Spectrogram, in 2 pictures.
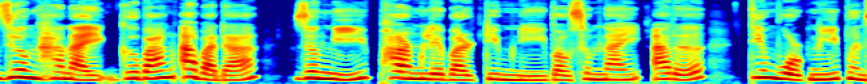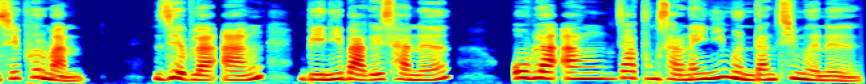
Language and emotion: Bodo, happy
